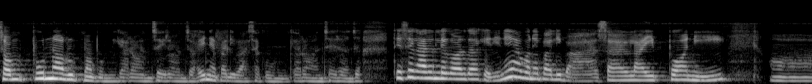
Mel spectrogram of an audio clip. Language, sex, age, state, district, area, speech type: Nepali, female, 30-45, West Bengal, Kalimpong, rural, spontaneous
